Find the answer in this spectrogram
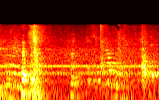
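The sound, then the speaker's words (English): The lock of a double-locked door rattles and clunks as someone works it open, with several short mechanical knocks and scrapes spread over a few seconds, moderately loud. “Rich went out and then he got locked out.”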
